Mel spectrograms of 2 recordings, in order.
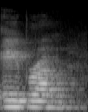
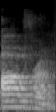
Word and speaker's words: Abram: we get the sound in our English you say Abram in our Hebrew we say avram because that's closer to it now when we get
